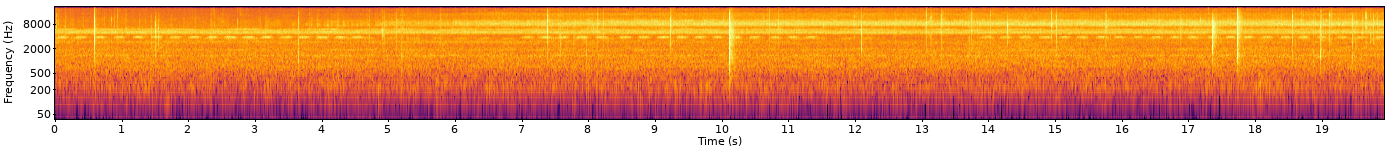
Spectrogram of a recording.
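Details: High continuous insect trilling with a beaded, pulsing line underneath, heard over a bonfire; scattered sharp crackles and pops from the burning wood punctuate the steady chorus.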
